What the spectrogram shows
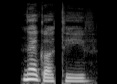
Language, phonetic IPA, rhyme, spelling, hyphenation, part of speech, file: Hungarian, [ˈnɛɡɒtiːv], -iːv, negatív, ne‧ga‧tív, adjective / noun, Hu-negatív.ogg
- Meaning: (adjective) negative; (noun) 1. negative (image in which dark areas represent light ones, and the converse) 2. mould (of casting)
